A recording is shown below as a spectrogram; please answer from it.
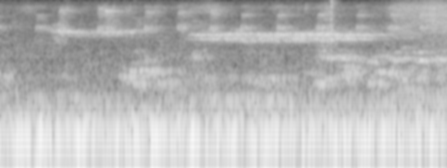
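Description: Faint high-pitched insect chirping, repeated every fraction of a second with a thin held trill in the second half, over a steady low hum.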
